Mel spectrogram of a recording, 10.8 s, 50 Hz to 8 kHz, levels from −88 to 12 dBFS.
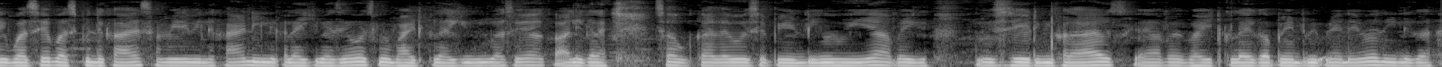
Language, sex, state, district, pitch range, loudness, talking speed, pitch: Hindi, male, Chhattisgarh, Rajnandgaon, 135-140 Hz, -15 LUFS, 285 wpm, 135 Hz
